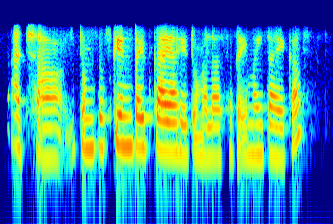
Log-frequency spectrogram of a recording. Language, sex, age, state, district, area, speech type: Marathi, female, 18-30, Maharashtra, Osmanabad, rural, conversation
